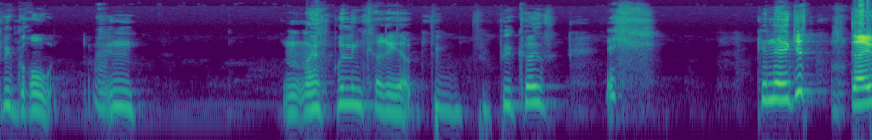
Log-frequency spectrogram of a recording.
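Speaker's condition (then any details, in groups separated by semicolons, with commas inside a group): Spastic cerebral palsy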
